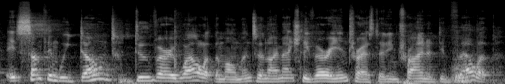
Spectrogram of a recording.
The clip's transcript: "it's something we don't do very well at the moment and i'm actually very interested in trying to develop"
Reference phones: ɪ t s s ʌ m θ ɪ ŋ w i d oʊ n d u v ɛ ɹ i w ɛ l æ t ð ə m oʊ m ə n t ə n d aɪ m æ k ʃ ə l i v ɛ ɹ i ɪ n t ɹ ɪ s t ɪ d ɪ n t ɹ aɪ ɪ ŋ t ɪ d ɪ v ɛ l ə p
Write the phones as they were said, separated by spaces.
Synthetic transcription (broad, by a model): ɪ t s s ʌ m θ ɪ ŋ w i d oʊ n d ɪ v ɛ ɹ i w ɛ l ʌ t ð ə m oʊ m ə n t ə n aɪ m æ k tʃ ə l i v ɛ ɹ i ɪ n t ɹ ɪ s t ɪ d ɪ n t ɹ aɪ ɪ ŋ t ɪ d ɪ v ɛ l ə p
